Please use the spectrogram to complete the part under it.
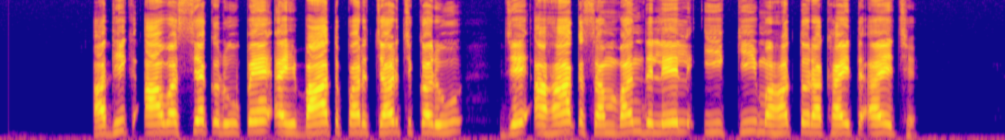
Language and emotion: Maithili, neutral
